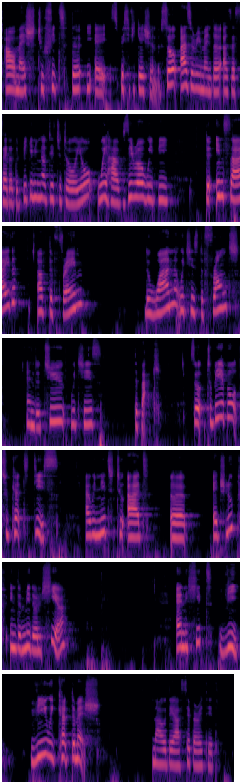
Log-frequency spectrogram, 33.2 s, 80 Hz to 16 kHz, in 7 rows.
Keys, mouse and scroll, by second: 1.4-5.6 drag, 2.5 Tab, 7.0-8.7 drag, 7.6-9.2 middle drag, 11.7-16.2 drag, 13.4-15.2 right drag, 15.8 right click, 16.5 middle click, 16.7-17.9 right drag, 17.9-20.6 drag, 20.4 right click, 20.6 Tab, 23.1 ctrl+r, 29.1 v.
